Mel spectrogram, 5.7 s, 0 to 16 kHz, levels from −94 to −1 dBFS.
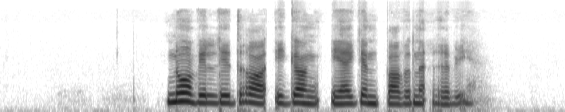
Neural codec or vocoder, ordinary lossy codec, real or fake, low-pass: codec, 44.1 kHz, 3.4 kbps, Pupu-Codec; Opus, 24 kbps; fake; 14.4 kHz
